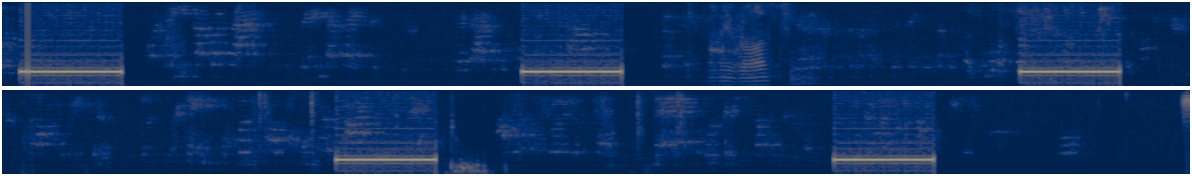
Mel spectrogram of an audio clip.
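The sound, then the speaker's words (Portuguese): Telephone call tones sound before the call is forwarded to voicemail. Five steady mid-pitched tones, each about a second long, repeat at even five-second intervals, with faint voices and murmur in the gaps. “Chamada encaminhada para a caixa postal. Grave seu recado agora. Ô, seu Kleber, tá podendo falar? Tô tentando te ligar, você tá dando caixa postal?”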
